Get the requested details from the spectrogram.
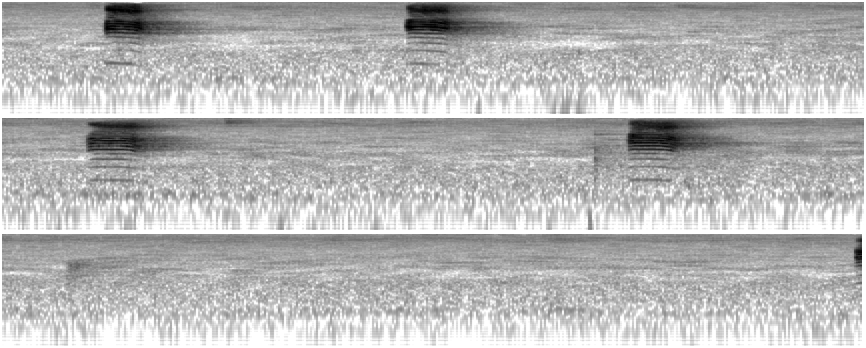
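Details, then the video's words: Sunset at the Carpenter Mountain fire lookout, H.J. Andrews Forest, Oregon, USA: an American pika utters four brief, piercing high squeaks spaced irregularly two to three seconds apart, then falls silent against a quiet, hissing background. "Clouds and Pika Call"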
